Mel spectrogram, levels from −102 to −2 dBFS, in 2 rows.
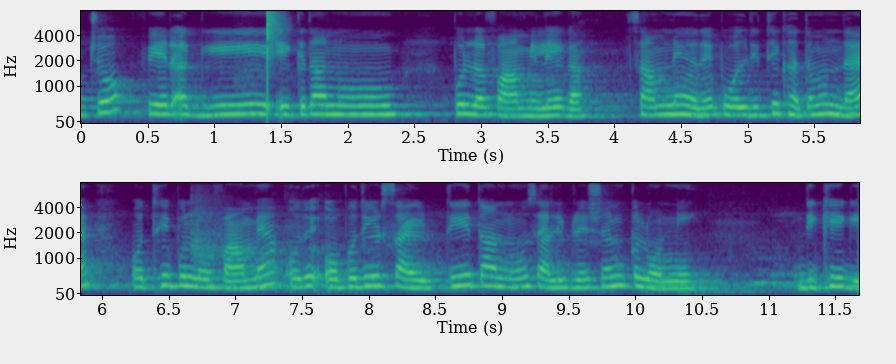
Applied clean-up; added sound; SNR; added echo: none; Finger snapping; 11 dB; none.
